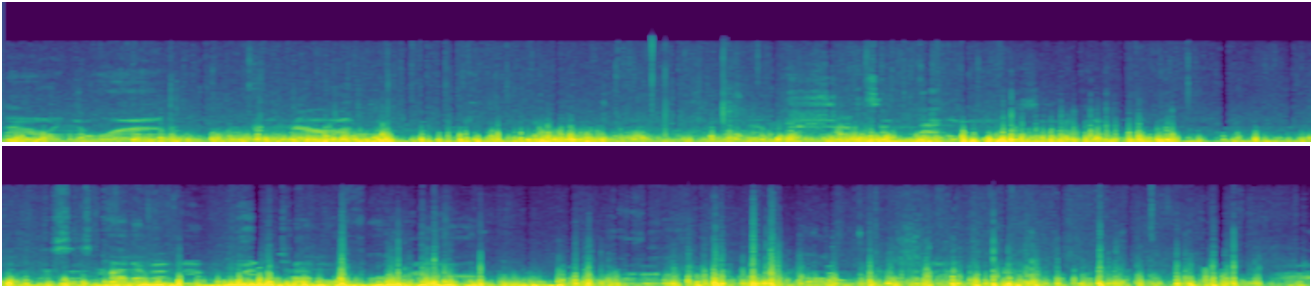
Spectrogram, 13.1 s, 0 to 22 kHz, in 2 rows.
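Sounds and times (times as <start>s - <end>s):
gusty wind buffeting microphone: 0.0s - 13.0s
rain: 0.0s - 13.0s.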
